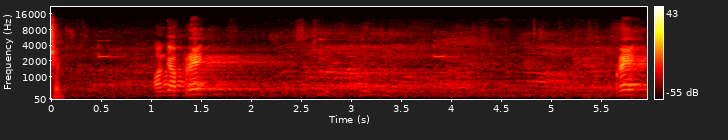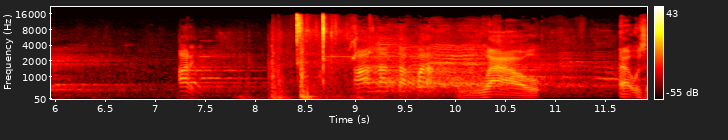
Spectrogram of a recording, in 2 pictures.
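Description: A young man shouts loudly with excitement.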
